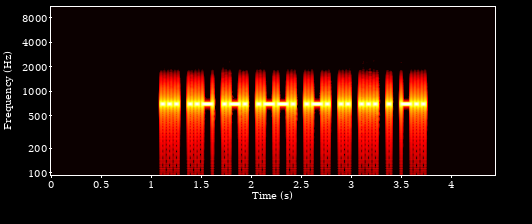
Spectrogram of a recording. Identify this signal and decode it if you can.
Morse code, heard as a keyed tone, about 34 wpm, 700 Hz. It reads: SURPRISED
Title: Top 1501-1750 Words 35wpm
